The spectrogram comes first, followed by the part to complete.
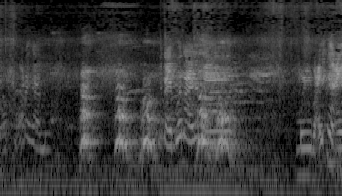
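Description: A dog whining and yipping in short, high, wavering cries, over a steady low hum.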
